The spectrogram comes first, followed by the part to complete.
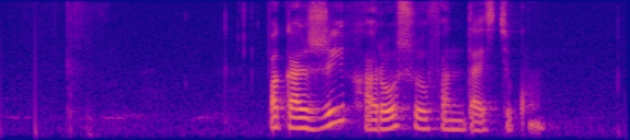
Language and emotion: Russian, neutral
